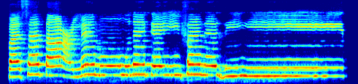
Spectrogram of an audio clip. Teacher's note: یہاں پر عین کی آواز کلیئر ہونی چاہیے، تعلمون حمزہ کی آواز نہیں آنی چاہیے.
